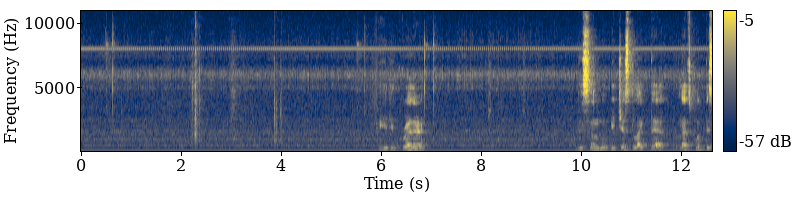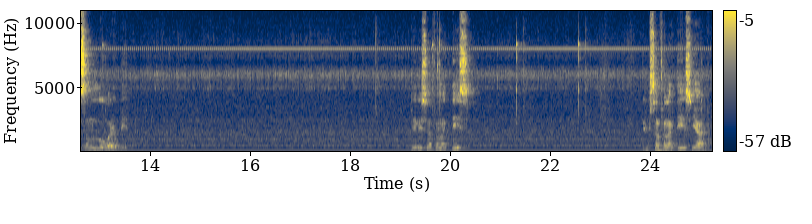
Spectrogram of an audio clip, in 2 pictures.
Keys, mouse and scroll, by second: 3.9 z, 6.9 click, 13.1-18.5 drag, 21.3 click, 22.5 click, 25.0 z.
